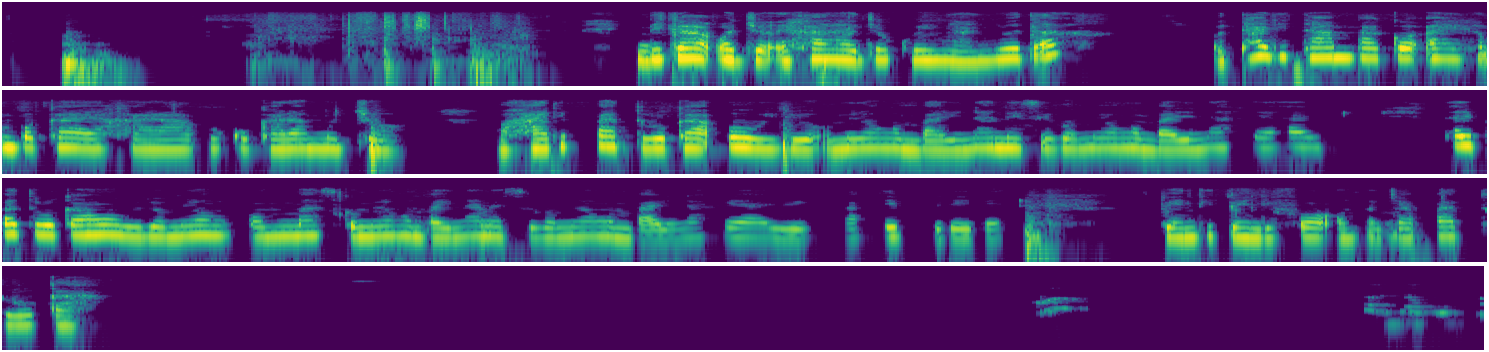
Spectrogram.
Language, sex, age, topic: Oshiwambo, female, 25-35, finance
